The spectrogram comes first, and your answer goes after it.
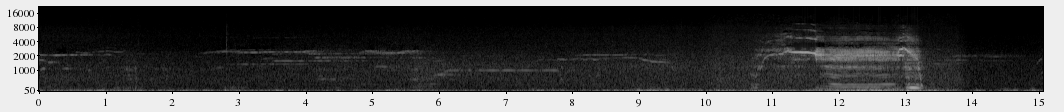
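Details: Several elk bugling: faint, high whistled bugles carry from a distance, then at about eleven seconds a close, loud bugle bursts out as a harsh, rich scream lasting about two seconds and ends in a low grunt.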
